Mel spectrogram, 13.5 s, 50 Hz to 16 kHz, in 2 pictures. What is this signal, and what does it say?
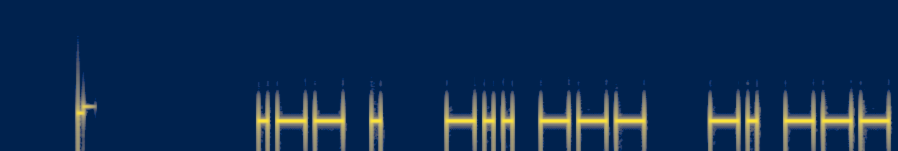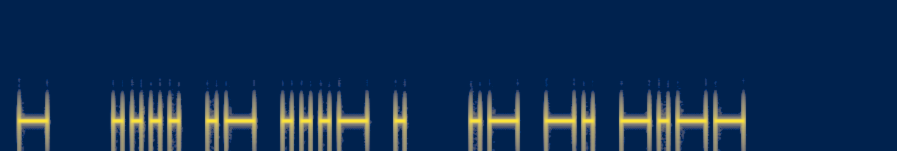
Morse code, heard as a keyed tone, about 17 wpm, 700 Hz. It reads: WE DO NOT HAVE ANY
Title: Sets of 5 Words 17wpm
